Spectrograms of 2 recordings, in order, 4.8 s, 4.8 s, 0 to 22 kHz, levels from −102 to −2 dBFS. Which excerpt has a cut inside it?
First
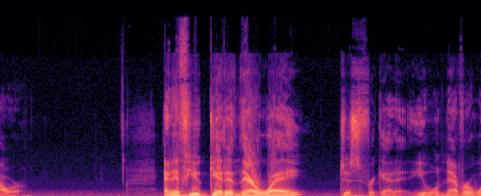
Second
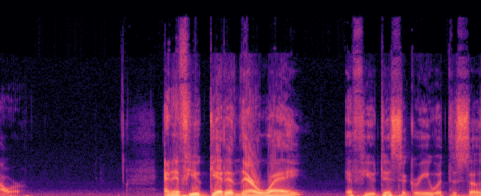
first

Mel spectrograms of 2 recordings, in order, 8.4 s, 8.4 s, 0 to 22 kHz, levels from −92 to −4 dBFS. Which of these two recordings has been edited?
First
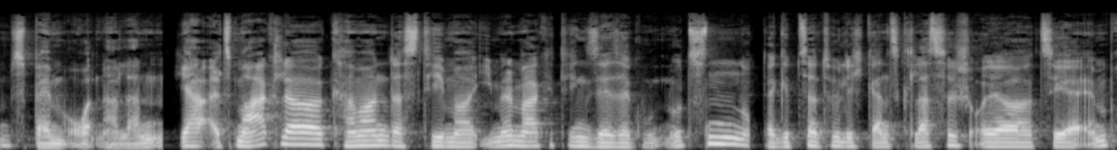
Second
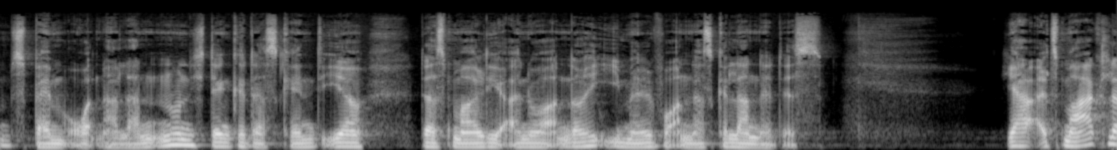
first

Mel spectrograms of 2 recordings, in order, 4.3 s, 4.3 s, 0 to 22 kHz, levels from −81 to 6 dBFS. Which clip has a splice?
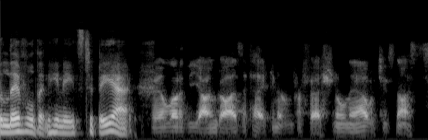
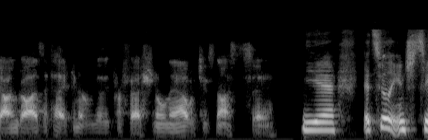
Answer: first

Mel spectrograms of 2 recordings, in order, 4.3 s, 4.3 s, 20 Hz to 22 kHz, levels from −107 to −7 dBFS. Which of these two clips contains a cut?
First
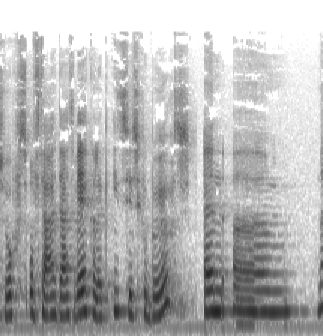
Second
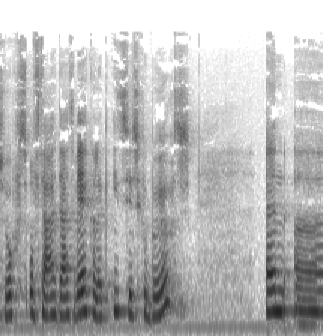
first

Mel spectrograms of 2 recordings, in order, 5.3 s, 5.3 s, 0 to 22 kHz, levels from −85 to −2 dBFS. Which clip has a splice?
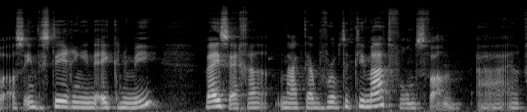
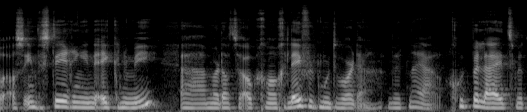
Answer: second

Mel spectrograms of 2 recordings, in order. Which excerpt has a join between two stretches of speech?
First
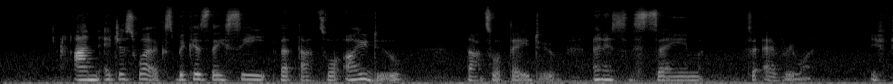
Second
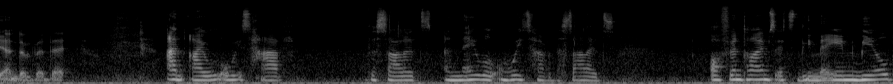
second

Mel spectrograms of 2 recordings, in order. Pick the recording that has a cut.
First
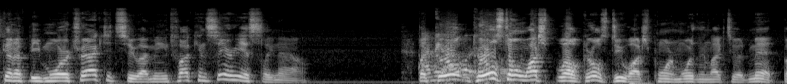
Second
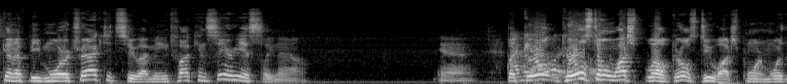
first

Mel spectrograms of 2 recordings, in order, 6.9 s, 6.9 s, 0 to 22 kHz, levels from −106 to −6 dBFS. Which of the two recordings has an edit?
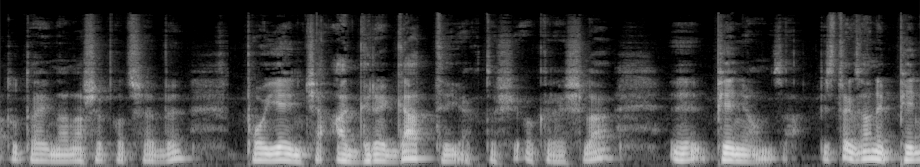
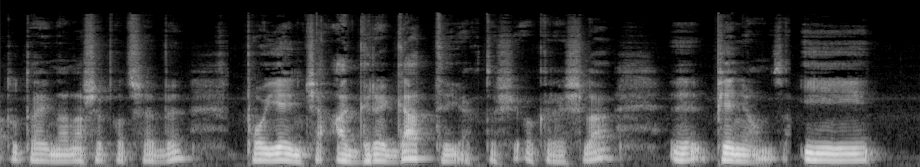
second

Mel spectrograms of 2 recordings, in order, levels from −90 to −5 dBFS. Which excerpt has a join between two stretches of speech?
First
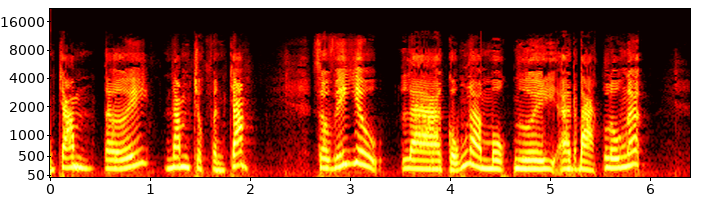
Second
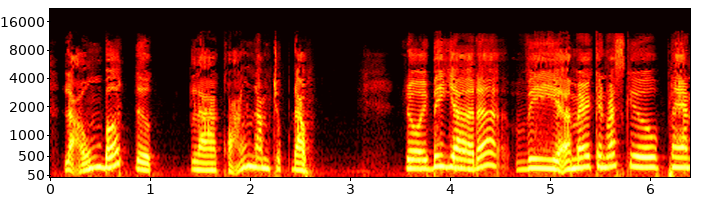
first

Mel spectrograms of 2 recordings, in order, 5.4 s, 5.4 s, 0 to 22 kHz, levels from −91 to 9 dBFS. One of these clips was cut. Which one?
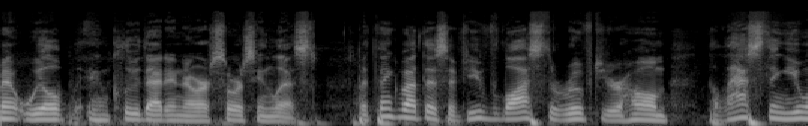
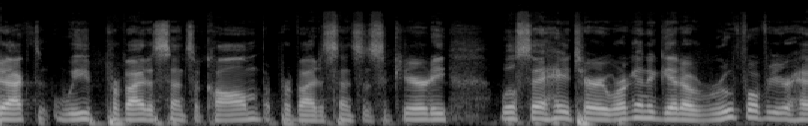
first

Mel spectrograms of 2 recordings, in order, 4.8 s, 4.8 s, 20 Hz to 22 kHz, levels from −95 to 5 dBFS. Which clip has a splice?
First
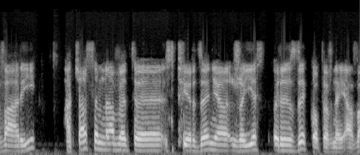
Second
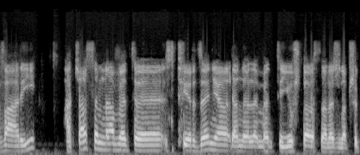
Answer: second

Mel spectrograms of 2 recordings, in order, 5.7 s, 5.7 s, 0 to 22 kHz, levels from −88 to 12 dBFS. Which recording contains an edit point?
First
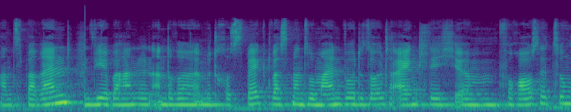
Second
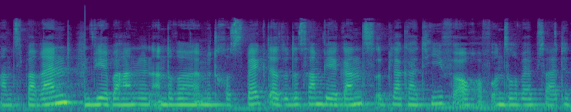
second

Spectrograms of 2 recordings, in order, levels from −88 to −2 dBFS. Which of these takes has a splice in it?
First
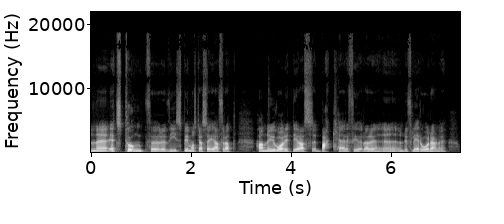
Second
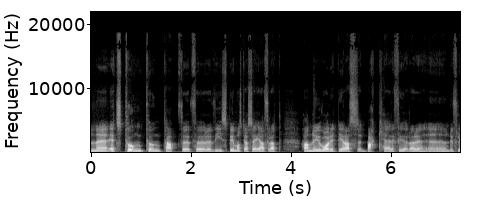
first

